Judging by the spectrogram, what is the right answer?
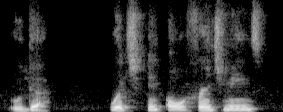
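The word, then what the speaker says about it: Ouidah: were sold was called UDA which in old French means Judah Africans living there today pronounce the name of their city in their language as Judah just as the word Judah in English the remains of the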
